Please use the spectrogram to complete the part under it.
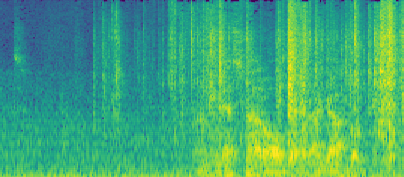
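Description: A foil card pack wrapper crinkles as it is torn open.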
